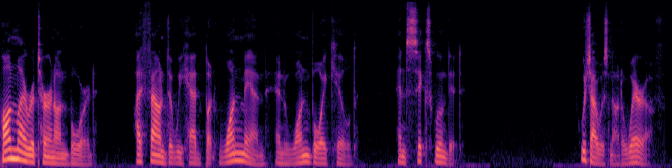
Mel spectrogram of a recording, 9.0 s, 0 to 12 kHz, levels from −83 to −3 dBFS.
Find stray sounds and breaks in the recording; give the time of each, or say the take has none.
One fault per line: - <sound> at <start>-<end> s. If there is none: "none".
none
